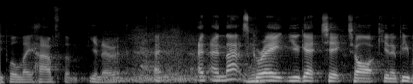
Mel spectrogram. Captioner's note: audience laughing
